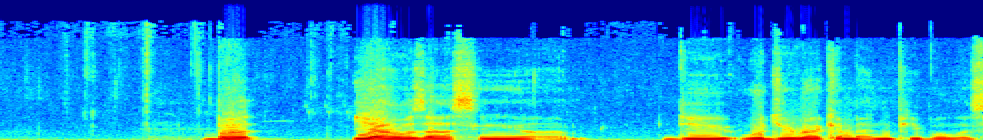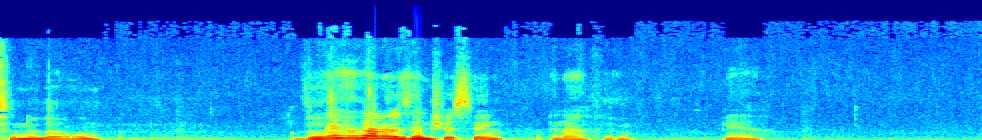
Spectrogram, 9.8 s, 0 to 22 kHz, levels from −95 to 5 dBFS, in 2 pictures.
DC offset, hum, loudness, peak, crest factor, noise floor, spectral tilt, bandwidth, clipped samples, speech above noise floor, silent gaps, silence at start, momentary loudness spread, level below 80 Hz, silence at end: under 0.1%; none; -10 LUFS; 0 dBFS; 12 dB; -42 dBFS; -6.5 dB/octave; 15 kHz; 0.5%; 33 dB; none; 1 s; 19 LU; -42 dBFS; 1.1 s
